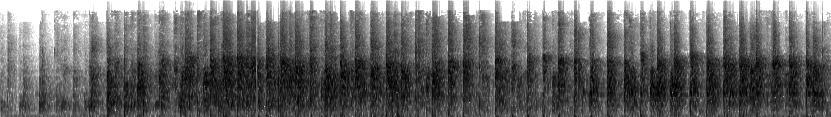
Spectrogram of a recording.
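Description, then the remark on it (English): A group claps loudly and steadily for about ten seconds, sharp claps coming in a fast, fairly even rhythm that holds its energy throughout, with no voices heard. “We'll get a lot of strength to resist the lure of women with that clap.”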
